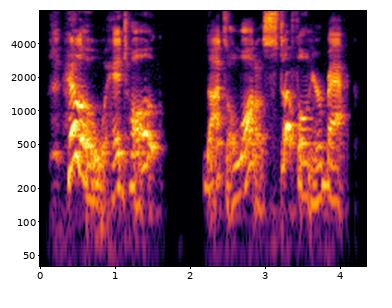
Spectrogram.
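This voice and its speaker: This is a put-on character voice with a croaky sound. The pace is fairly slow. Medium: read story. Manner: helpful, friendly.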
